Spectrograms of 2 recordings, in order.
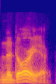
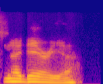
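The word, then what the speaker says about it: Cnidaria: Corals are under the phylum of Nidaria, right? – Yeah. – And the sea is silent. It starts with the sea. – Corals. Nidaria.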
